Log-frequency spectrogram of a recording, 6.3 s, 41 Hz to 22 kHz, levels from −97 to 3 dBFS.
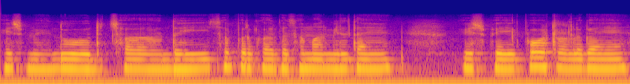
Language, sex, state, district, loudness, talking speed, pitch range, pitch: Hindi, male, Rajasthan, Bikaner, -17 LUFS, 145 wpm, 130-135 Hz, 135 Hz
